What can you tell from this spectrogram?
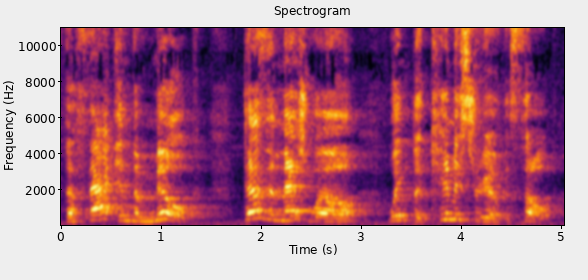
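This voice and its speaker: A woman hosting an educational kids' demonstration, talking in an excited, encouraging way to a young child, with exclamations. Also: high-pitched, unhurried. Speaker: host of a family kids' science show. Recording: echoey room.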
